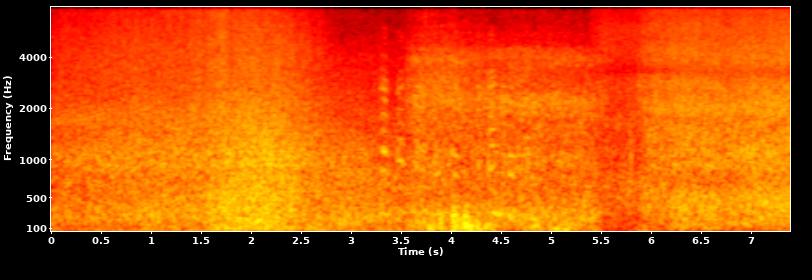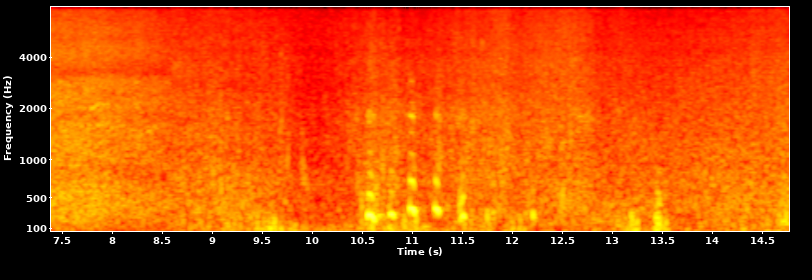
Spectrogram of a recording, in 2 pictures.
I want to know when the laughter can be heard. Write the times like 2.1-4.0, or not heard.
3.2-4.8, 10.6-12.8.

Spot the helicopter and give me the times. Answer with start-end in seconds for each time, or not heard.
not heard.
